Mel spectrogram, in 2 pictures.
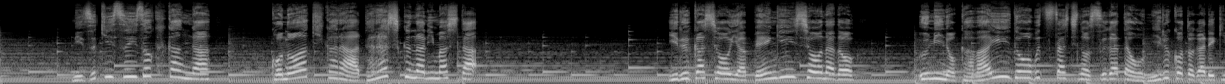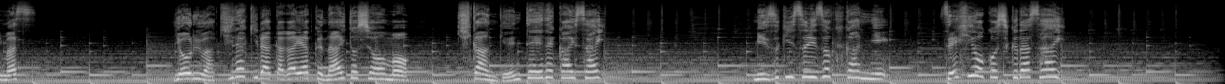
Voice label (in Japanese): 水族館アナウンス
